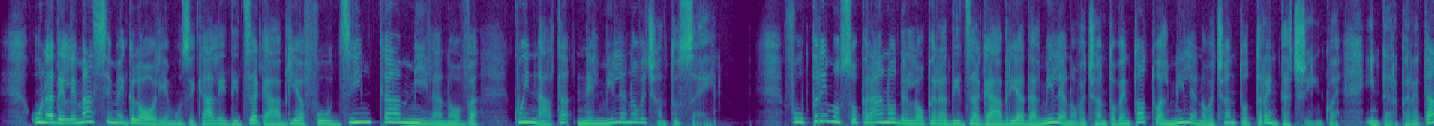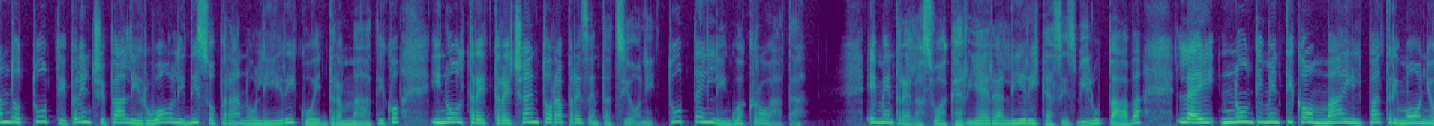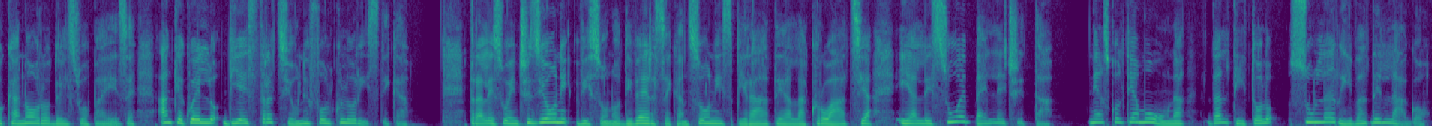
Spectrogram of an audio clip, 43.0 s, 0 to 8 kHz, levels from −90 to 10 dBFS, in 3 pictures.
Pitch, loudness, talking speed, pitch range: 205 Hz, -26 LUFS, 125 wpm, 175-245 Hz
